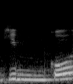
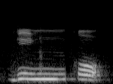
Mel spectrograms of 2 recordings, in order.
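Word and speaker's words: ぎんこう: 10 imbau jingko Hai kalau ini bukan emapt Ikang ya bukan gimco tapi jinggo jinggo beberapa Jadi huruf ginkgo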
